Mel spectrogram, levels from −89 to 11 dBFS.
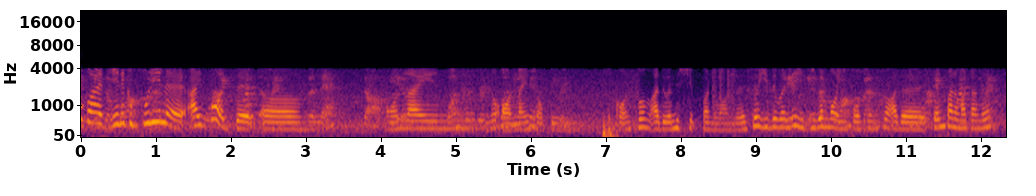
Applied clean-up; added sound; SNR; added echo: none; Subway, metro, underground; 11 dB; none.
